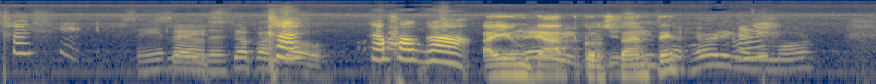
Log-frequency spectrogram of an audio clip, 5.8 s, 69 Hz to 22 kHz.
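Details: Girl about seven years old with a submucous cleft palate and velopharyngeal insufficiency persisting after Furlow palatoplasty; 22q11.2 syndrome suspected; audio recorded during nasoendoscopy; hypernasal speech from velopharyngeal insufficiency.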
